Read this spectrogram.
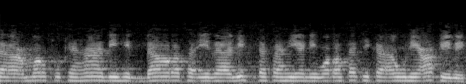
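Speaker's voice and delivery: ordinary talk, nothing marked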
